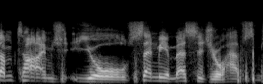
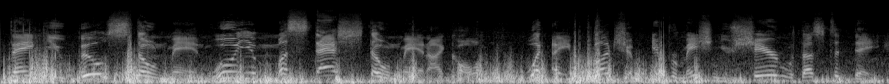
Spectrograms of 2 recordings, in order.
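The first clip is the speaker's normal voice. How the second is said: loud, upbeat show-host outro; show host sign-off; 3 semitones higher, 7 dB louder than usual. Acted. Host thanking his guest Bill on air, in a loud announcer voice. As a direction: boom it out like closing the show.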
